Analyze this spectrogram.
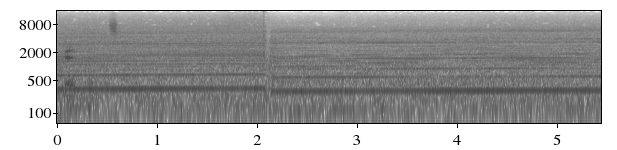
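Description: A race car engine drones at a steady high pitch, dropping once as it shifts gear.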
